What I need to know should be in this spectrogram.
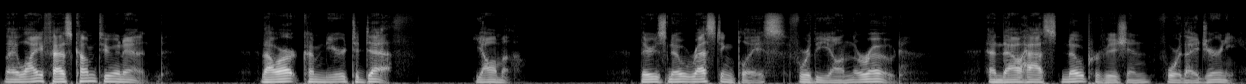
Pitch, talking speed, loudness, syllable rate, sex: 110 Hz, 155 wpm, -21 LUFS, 4.4 syllables/s, male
